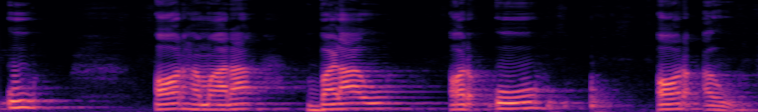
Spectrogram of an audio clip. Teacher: कि ओष्ठ है यानी कि यहां लिखा गया ओस्ट की आकृति ओस्ट की आकृति गोल हो जाती है · ओष्ठ की आकृति गोल हो जाती है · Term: वृत्ताकार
